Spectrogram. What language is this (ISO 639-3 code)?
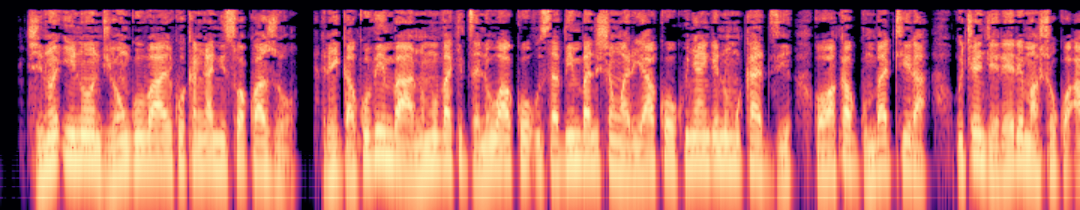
sna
